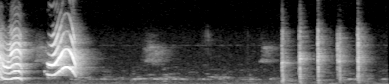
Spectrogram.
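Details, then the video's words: Pet rose-ringed parakeet mimicking speech indoors, known for saying mummy papa; two loud rising-falling harmonic syllables, then a pause and five short raspy clicks evenly spaced about a quarter second apart. "मम्मी पापा बोलने वाला मिट्टू || ringnack parrot talking mithu"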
